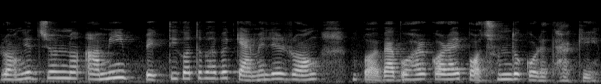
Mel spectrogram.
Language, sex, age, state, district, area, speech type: Bengali, female, 30-45, West Bengal, Purulia, rural, spontaneous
